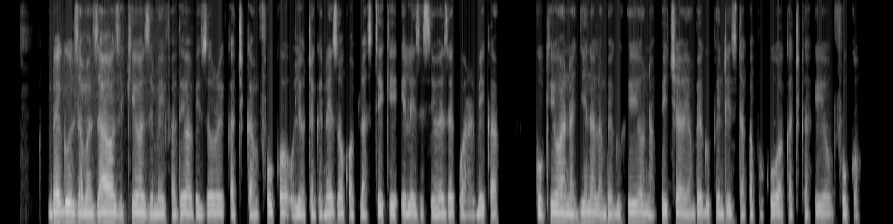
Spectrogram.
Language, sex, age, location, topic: Swahili, male, 25-35, Dar es Salaam, agriculture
